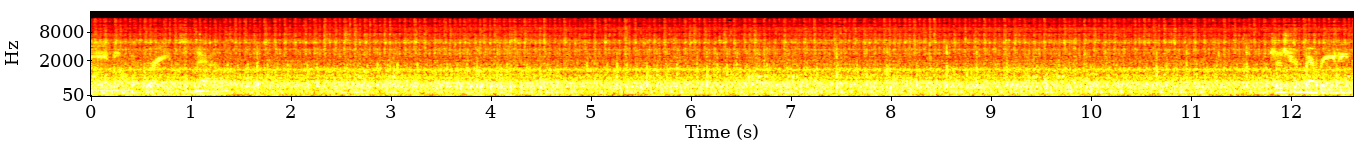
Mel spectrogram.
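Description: An embroidery machine stitches a gnome's braids in contrasting thread, a continuous rapid mechanical whirring and clatter that runs steadily throughout, with faint speech beneath it.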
